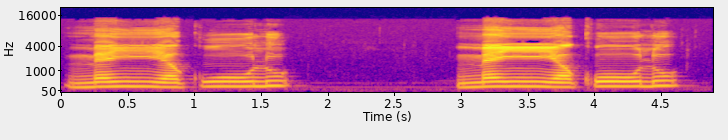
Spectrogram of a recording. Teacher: इदगाम होगा, यानी गुन्ना करेंगे जिसकी मिकदार 1 अलिफ के बराबर, 2 हरकत के बराबर है। 2 या 3 सेकंड के लिए खींच कर पढ़ेंगे।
